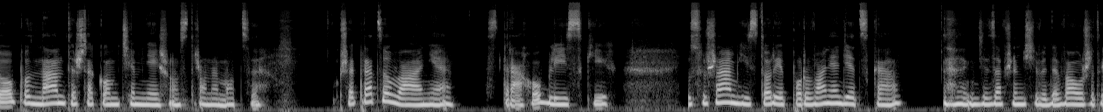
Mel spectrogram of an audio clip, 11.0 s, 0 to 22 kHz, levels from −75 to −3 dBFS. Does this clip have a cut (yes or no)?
yes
